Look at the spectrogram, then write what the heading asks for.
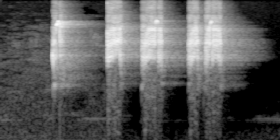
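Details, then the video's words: Male black francolin calling: five loud, harsh, grating notes, a single opening note, then a pair, then a final double burst, all high and rasping, set against a quiet background. "کالا تیتر آواز ویڈیو کالا تیتر کو بولانے والی آوازیں"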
